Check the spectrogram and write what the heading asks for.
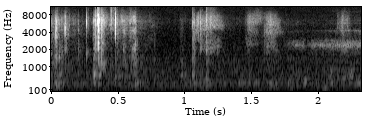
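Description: Trading-card pack wrapper crinkling as it is torn open and handled. There are several short crackles in the first half-second, then a few fainter ones about a second in.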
